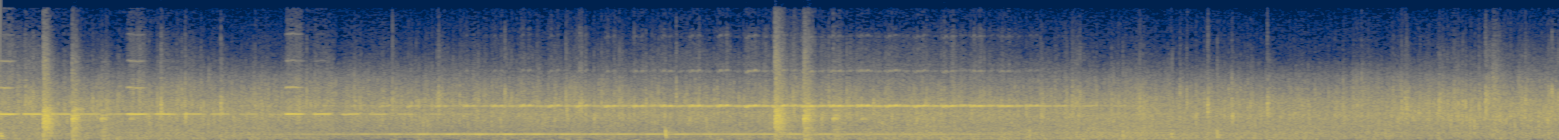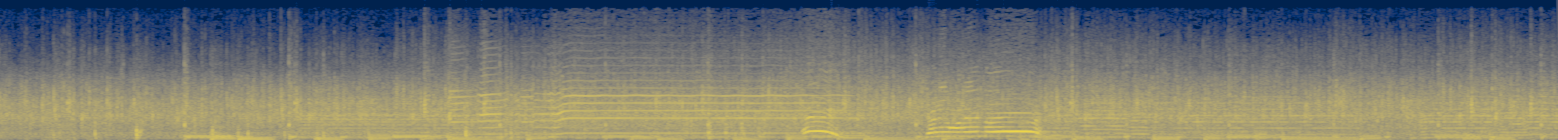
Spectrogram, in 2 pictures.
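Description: Steady rain falling throughout. Sustained eerie tones sound in the first third, and film-score music with low notes and wavering, rising and falling tones comes in a little past halfway.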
